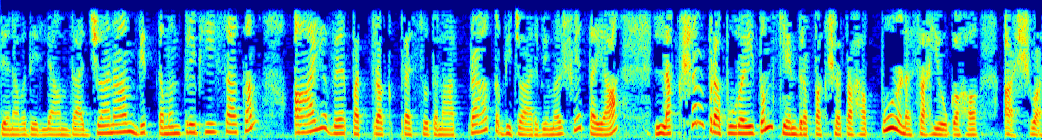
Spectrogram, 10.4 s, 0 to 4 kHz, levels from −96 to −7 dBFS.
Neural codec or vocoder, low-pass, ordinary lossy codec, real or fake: none; 3.6 kHz; none; real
